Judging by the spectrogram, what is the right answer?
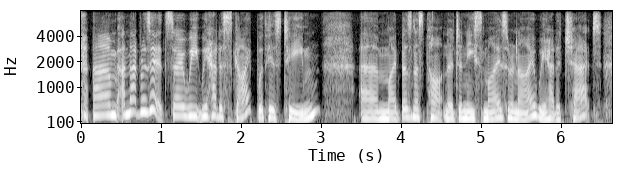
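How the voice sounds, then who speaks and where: With a South African accent, a woman speaks at a fairly quick pace, her medium pitch lively in intonation and her loudness very even. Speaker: education entrepreneur. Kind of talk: radio interview. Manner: halting.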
